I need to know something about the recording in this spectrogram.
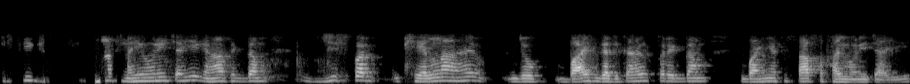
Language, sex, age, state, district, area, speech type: Hindi, male, 45-60, Uttar Pradesh, Ayodhya, rural, conversation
